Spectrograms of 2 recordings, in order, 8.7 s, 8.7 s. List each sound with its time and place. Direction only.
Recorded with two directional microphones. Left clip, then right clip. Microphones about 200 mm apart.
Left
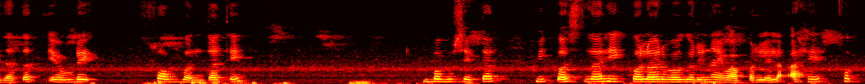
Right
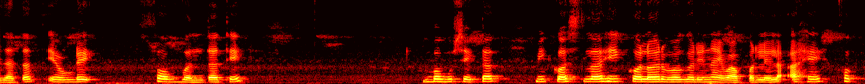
0.0 s a woman's voice: 15° right (ahead or behind)
4.3 s a woman's voice: 15° right (ahead or behind)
